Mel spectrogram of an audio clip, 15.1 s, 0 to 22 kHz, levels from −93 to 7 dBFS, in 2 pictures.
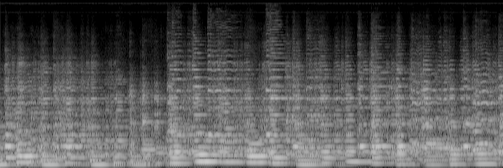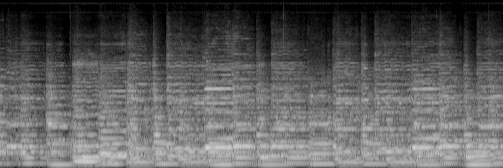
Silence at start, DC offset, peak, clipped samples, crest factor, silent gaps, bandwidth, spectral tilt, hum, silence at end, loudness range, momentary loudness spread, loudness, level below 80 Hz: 0 s; under 0.1%; -4 dBFS; under 0.1%; 16 dB; none; 14 kHz; -7 dB/octave; none; 0 s; 4 LU; 7 LU; -20 LUFS; -54 dBFS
